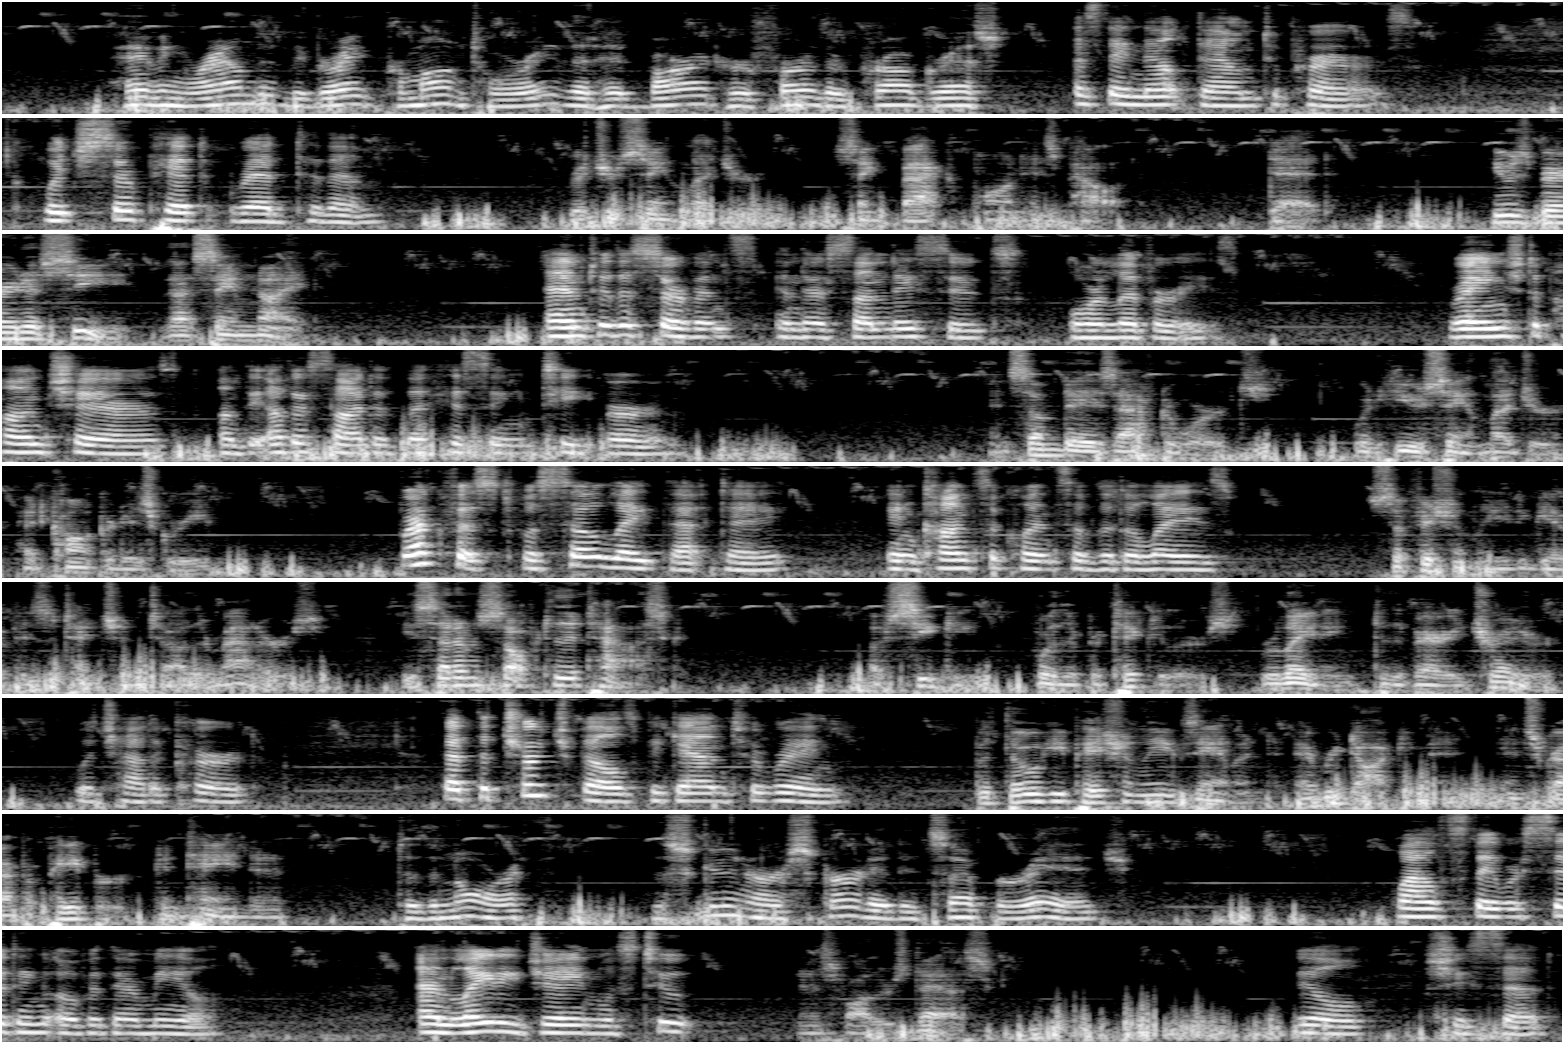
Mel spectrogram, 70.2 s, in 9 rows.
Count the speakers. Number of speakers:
three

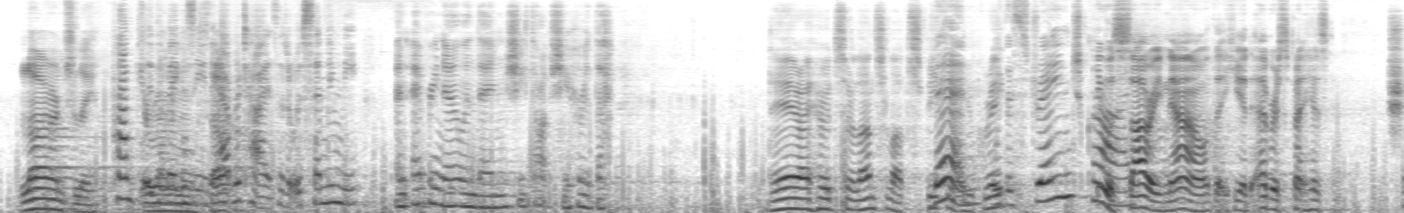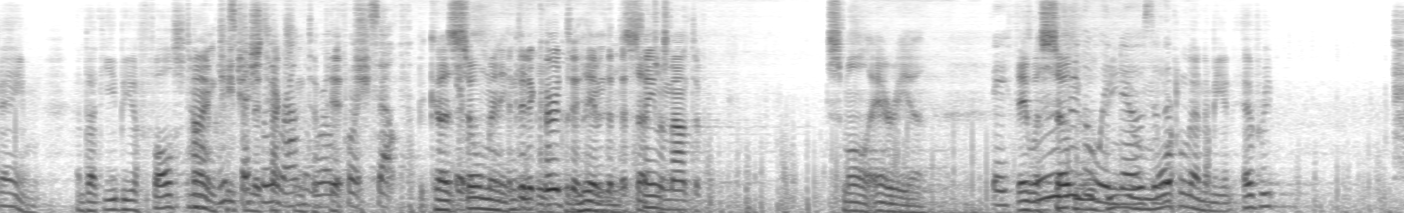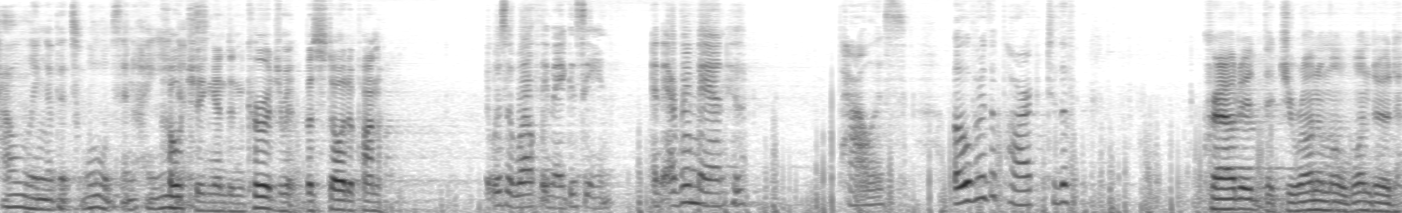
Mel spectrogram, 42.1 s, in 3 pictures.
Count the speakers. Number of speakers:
six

